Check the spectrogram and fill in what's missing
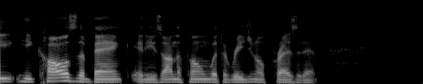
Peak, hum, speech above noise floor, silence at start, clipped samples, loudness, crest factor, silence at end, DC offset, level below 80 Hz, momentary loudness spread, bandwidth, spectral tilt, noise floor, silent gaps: -14 dBFS; none; 48 dB; 0 s; under 0.1%; -32 LUFS; 20 dB; 1.1 s; under 0.1%; -70 dBFS; 10 LU; 11.5 kHz; -6 dB/octave; -80 dBFS; none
